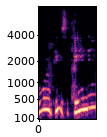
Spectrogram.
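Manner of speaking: very high-pitched cartoon old man voice. Doing the old man from Family Guy: old man from Family Guy voice. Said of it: "Isaac sounds like the old man from fucking, uh, Family Guy".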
